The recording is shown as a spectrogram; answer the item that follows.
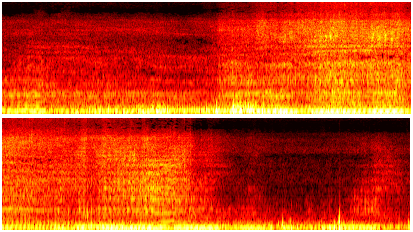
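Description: Off-road dirt bike riding past on a dirt trail, its engine revving up in pitch as it accelerates. It grows loudest as it passes, around four to six seconds in, and fades away after about nine seconds.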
